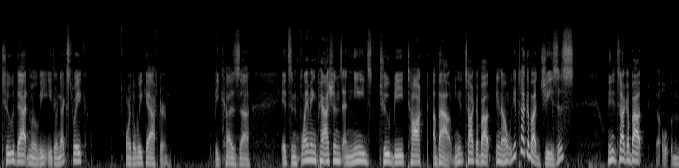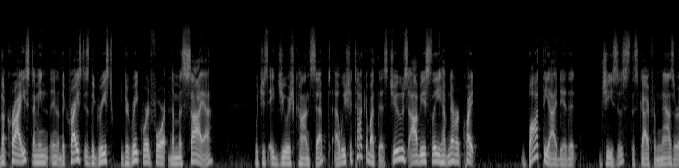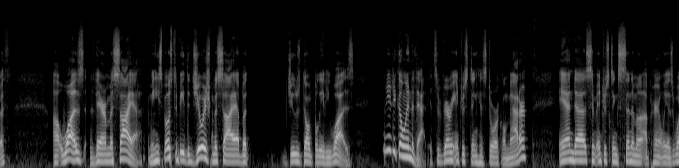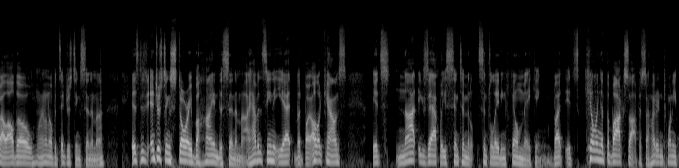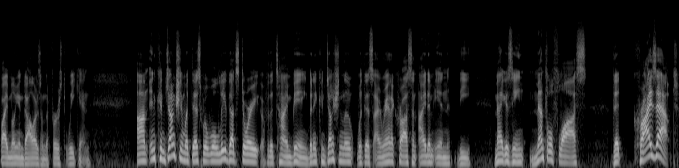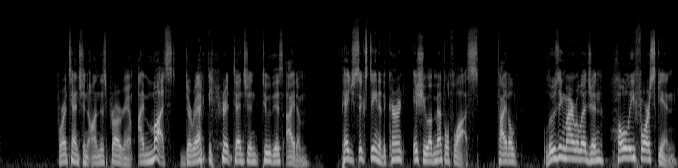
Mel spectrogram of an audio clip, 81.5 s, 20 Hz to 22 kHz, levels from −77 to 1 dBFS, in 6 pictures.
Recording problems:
none

